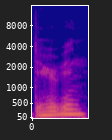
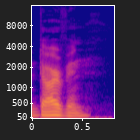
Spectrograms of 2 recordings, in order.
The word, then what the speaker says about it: Darvin: assistant coach from the bucks um is it durbin let me see i'm gonna look it up for you guys because i don't want to get his name wrong where is he a darvin that was close darvin ham who coached kobe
